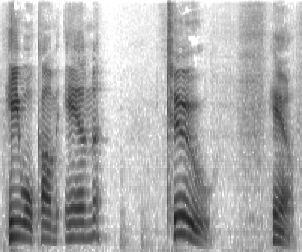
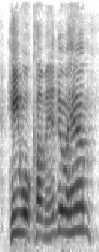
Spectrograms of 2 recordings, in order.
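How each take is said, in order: First: "in" and "to" split by long pauses, "to" louder; slow, separated reading. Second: "into" said as one word, higher questioning pitch; into run together. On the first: Shown as a demonstration. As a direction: read it slowly, stopping before "to" and before "him". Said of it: "Read it slow". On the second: Retold or imitated. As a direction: ask it unbroken, "into him" flowing together. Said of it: "and he said, Well, doesn't it say".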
